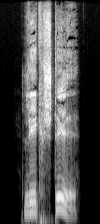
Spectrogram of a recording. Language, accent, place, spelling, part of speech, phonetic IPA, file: German, Germany, Berlin, leg still, verb, [ˌleːk ˈʃtɪl], De-leg still.ogg
- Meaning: 1. singular imperative of stilllegen 2. first-person singular present of stilllegen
